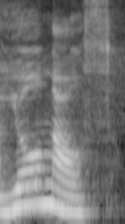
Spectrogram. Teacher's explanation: Como não tem a enrolada da língua no R, your mouth, fica mais fácil até de juntar.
